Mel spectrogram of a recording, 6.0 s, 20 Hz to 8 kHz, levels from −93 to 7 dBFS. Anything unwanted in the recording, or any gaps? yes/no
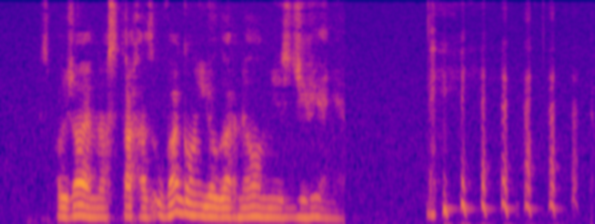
yes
